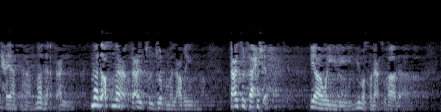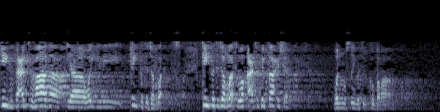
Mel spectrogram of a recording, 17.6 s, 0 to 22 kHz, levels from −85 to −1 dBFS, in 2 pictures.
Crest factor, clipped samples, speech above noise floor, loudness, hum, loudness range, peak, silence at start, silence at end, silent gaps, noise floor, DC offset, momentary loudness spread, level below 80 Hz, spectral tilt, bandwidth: 22 dB; under 0.1%; 34 dB; -23 LUFS; none; 6 LU; -4 dBFS; 0 s; 0.75 s; none; -58 dBFS; under 0.1%; 17 LU; -72 dBFS; -6.5 dB/octave; 7 kHz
